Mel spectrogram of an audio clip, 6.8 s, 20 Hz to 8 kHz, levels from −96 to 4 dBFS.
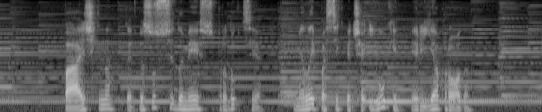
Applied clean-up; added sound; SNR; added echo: none; Harp; 8 dB; none.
